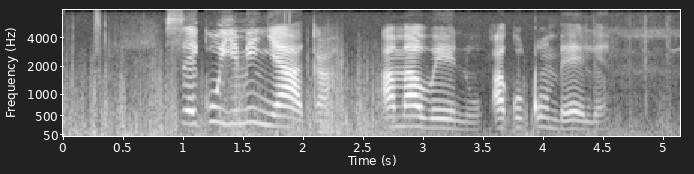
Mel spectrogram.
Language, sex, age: Xhosa, female, 32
